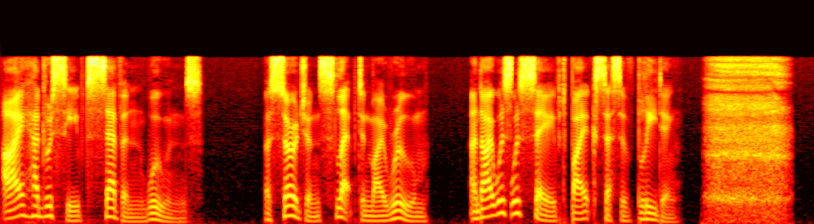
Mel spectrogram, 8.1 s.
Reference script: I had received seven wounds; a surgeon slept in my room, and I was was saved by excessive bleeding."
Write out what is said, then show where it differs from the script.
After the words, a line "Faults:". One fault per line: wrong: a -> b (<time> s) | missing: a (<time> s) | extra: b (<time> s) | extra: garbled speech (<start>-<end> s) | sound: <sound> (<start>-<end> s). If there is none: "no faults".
I had received seven wounds; a surgeon slept in my room, and I was was saved by excessive bleeding."
Faults:
sound: breath (7.0-7.9 s)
